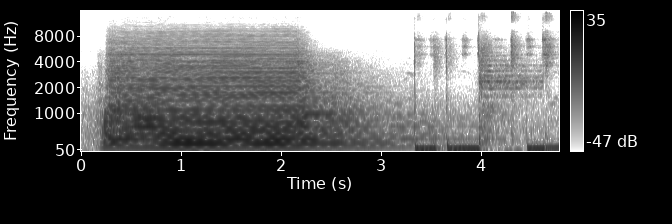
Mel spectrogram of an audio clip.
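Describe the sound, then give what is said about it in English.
A single long, deep foghorn blast at the San Francisco Bay Bridge, sounded from the office by the toll plaza using a touchscreen monitor on a day with no fog, booms loudly for about three seconds with a rich, droning tone, then cuts off as a voice begins speaking. “We can't volunteer to put a foghorn on our house.”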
